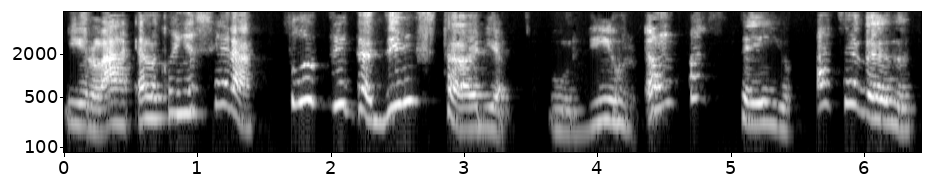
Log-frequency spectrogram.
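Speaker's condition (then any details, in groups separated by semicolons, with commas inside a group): Down syndrome; on phone line during radio interview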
